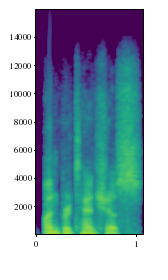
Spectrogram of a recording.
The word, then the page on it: unpretentious: American English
